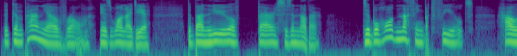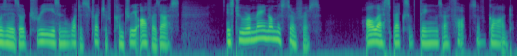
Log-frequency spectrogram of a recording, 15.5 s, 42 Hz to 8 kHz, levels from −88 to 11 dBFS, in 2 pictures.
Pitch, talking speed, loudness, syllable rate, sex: 155 Hz, 165 wpm, -21 LUFS, 4.9 syllables/s, female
